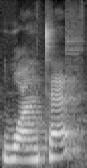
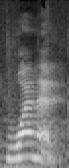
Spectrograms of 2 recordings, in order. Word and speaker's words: wanted: When you have N and T in the word, the T disappears. For example, instead of saying wanted, we say wanted.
